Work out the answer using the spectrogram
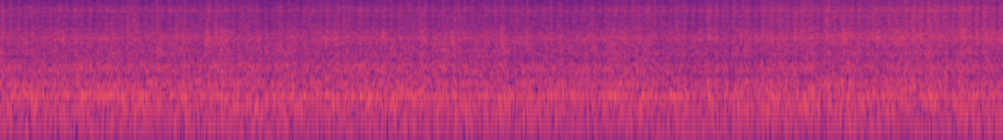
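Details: Van test-driven before repair: loud, raspy low rumble with an unmuffled roar underneath. Later traced to a bad exhaust donut gasket, both mufflers rusted out and a holed tailpipe section; exhaust leak.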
